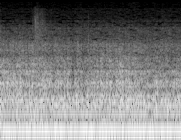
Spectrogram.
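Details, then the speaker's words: Whirlpool washer drain pump after a drain-problem repair and reassembly, with no leaks: the dry sump spins on air, giving a steady low hum with an airy, shifting tone. The drain pump runs normally. "Now we hear the dry sump spinning, but it's just hitting air, so the frequency changes, different sound."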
